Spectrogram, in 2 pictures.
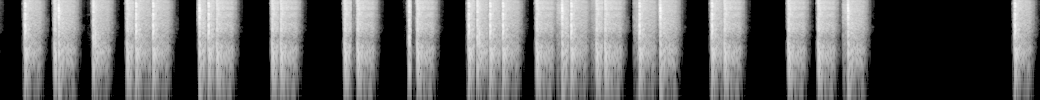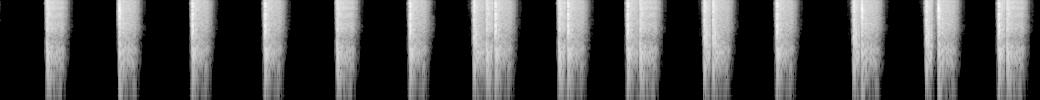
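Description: Balloons pop in quick, sharp bursts.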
